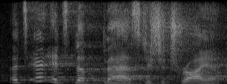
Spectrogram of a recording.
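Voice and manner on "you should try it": ordinary delivery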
